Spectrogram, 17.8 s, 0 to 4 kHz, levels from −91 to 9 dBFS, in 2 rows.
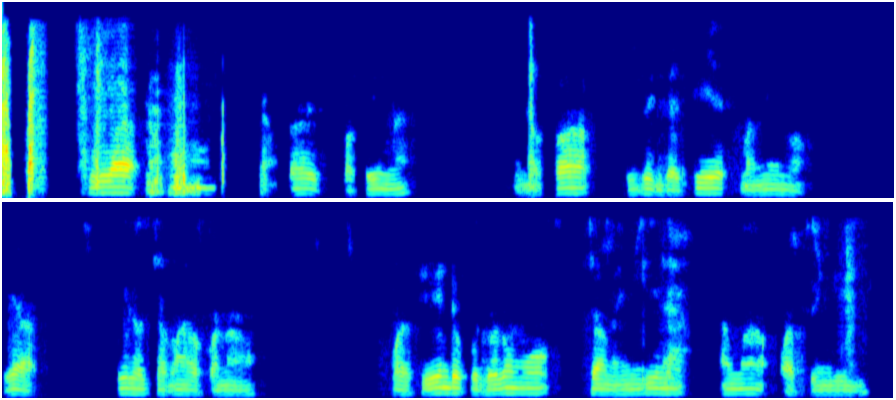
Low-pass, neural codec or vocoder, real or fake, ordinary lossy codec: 3.6 kHz; codec, 16 kHz, 16 kbps, FreqCodec, smaller model; fake; AAC, 24 kbps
